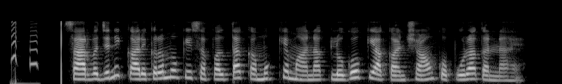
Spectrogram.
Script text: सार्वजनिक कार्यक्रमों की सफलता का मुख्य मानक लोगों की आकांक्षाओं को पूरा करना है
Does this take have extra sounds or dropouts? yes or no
yes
